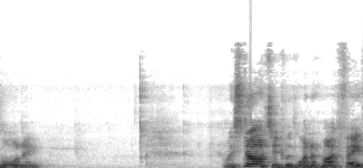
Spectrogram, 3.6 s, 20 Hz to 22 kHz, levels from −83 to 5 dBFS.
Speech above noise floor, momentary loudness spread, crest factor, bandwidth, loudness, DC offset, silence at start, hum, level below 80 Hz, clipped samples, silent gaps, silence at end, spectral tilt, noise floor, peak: 45 dB; 18 LU; 18 dB; 17 kHz; -15 LUFS; under 0.1%; 0 s; none; -62 dBFS; under 0.1%; none; 0 s; -3 dB/octave; -60 dBFS; 0 dBFS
